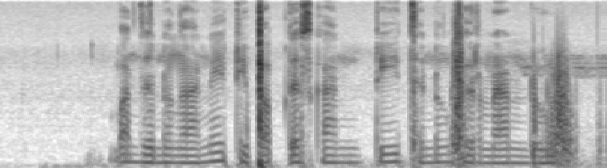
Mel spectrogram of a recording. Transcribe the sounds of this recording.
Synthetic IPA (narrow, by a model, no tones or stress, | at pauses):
paɲd͡ʒənəŋaned̪̥i̤pap̚t̪ɪskant̪id̥ʒ̥ə̤nəŋfɛrnand̪o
